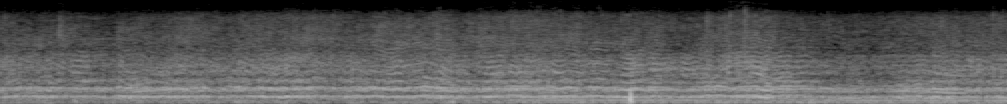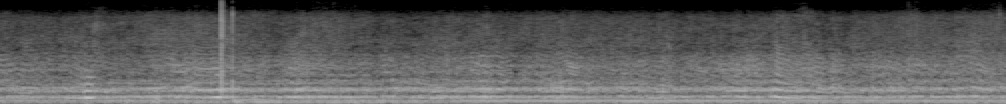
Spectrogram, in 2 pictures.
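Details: Male honey bee drone flying around a beekeeper at the hive: continuous low humming buzz of many bees, steady and droning, with a few brief clicks.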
